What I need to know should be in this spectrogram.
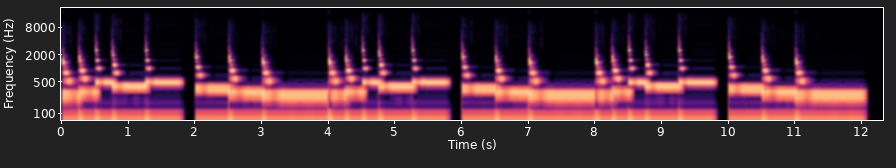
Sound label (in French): carillon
